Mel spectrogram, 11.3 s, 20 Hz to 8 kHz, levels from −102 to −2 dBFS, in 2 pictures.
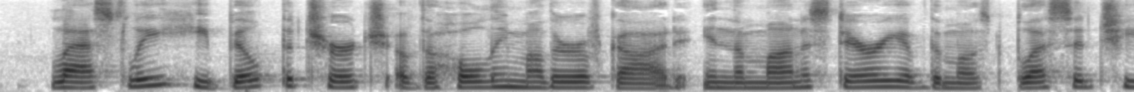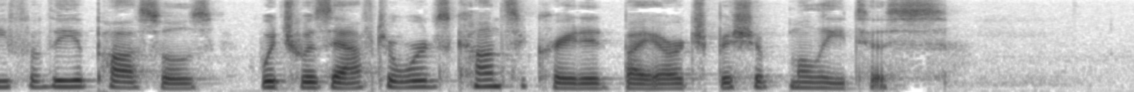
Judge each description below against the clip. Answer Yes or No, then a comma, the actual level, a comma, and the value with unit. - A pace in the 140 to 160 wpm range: Yes, average, 155 wpm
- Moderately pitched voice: Yes, medium, 180 Hz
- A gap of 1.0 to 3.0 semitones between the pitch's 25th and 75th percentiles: Yes, average, 2.7 semitones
